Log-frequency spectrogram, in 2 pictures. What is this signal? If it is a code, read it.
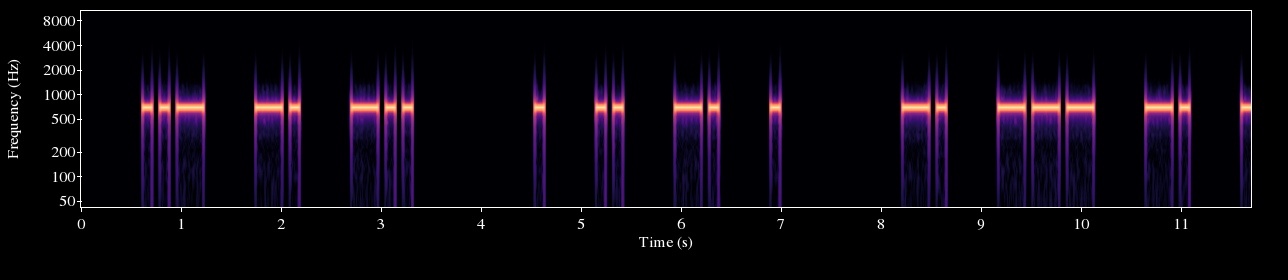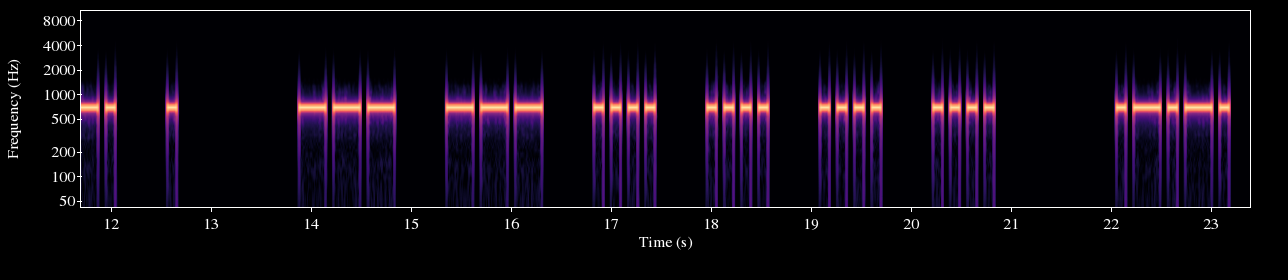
Morse code, heard as a keyed tone, about 14 wpm, spaced as for 10 wpm, 700 Hz. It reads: UND EINE NONNE OOHHHH <AR>
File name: Morsekurs / Witze / Witz 12. Januar 2021, 50 F70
